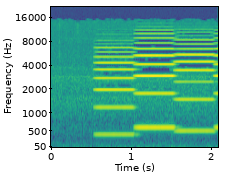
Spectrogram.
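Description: Software synthesizer playing a simple music cue: after about half a second of near silence, plain electronic single notes begin, each held about half a second, stepping up and then down.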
